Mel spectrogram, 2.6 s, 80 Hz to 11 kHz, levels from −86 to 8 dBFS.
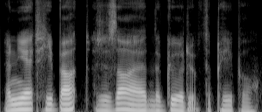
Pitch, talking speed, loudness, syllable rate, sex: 115 Hz, 230 wpm, -18 LUFS, 5.1 syllables/s, male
